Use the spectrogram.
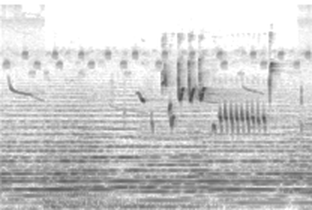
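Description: Cartoon bird in a Hindi kids' jungle story chirps in a quick series of bright, rapid tweets over a steady background music bed, with a cluster of fast repeated chirps near the end.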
